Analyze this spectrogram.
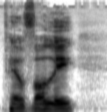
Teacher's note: they're using the V sound of the Welsh F to mimic the V sound of volley in English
